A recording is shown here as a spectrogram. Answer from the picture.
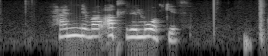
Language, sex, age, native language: Icelandic, male, 9, Icelandic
